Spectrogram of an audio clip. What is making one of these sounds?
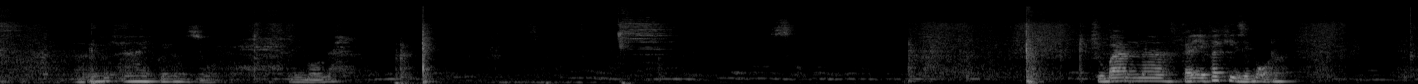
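Playing cards slide and tap softly on a rubber mat.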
